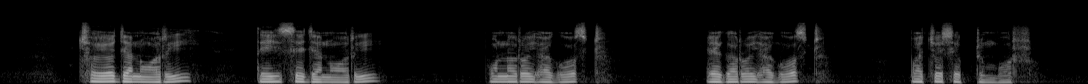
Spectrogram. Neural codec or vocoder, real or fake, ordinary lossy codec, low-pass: none; real; none; 7.2 kHz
